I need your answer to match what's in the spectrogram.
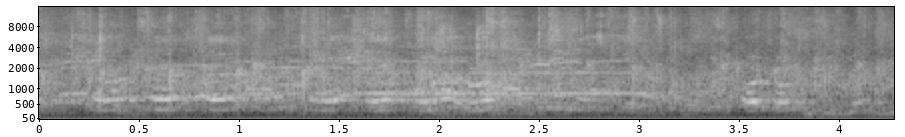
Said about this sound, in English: Applause for our witness missions trip team.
